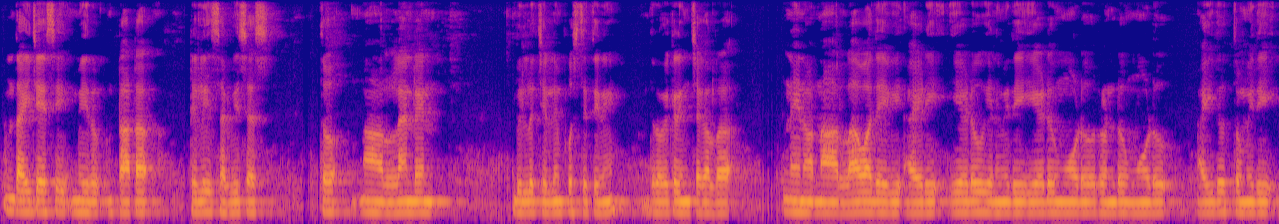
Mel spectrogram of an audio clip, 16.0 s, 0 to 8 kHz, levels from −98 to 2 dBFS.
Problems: none marked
